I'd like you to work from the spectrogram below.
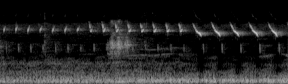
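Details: Canary singing a long run of quick, high, sharp chirped notes that grow louder and more strongly accented toward the end, broken near the middle by a brief buzzy burst; low hum underneath.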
